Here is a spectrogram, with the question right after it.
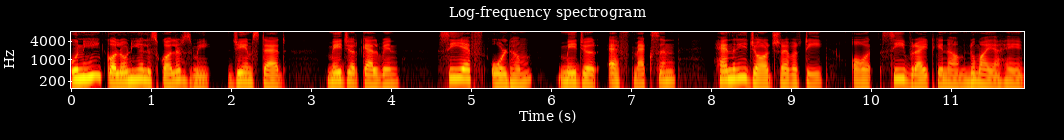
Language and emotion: Urdu, neutral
